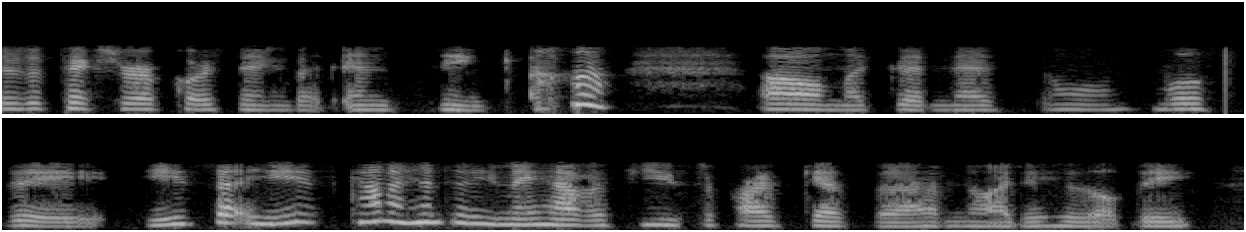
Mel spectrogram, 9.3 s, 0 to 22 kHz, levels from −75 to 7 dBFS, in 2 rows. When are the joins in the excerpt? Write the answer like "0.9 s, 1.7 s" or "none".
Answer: 1.2 s, 4.3 s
